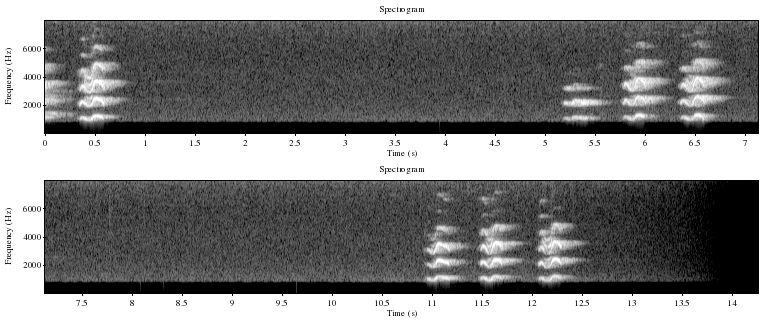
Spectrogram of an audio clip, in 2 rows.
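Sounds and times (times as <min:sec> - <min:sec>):
tawny owl Strix aluco: 0:00.0 - 0:00.8, 0:05.2 - 0:06.8, 0:11.0 - 0:12.5.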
